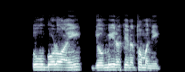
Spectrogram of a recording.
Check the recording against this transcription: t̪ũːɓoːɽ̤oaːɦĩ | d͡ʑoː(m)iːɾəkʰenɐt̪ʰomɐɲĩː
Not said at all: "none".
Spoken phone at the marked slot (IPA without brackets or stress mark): m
